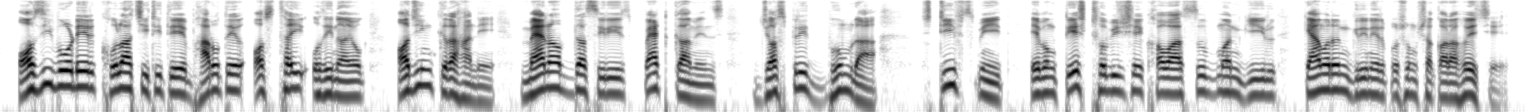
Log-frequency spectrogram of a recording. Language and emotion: Bengali, neutral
